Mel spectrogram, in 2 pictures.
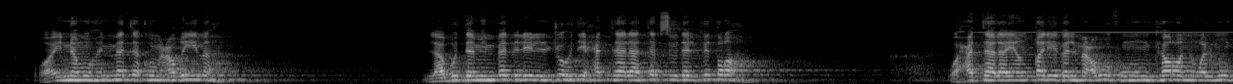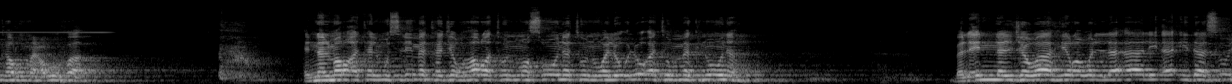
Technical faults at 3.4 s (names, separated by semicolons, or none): none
